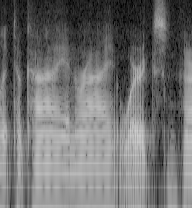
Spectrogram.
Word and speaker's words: Tokaji: but moving on to the nobleman again is pronounced Tokai of course there's different dialects in Hungary and there might be a little play on that but for the most part just call it takai and Rye it works all right 107 proof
